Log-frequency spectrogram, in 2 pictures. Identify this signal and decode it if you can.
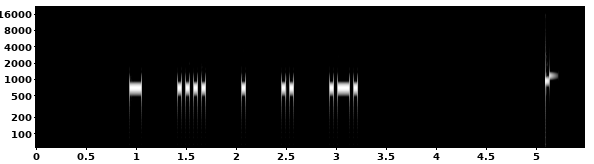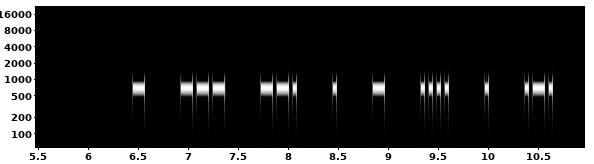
Morse code, heard as a keyed tone, about 29 wpm, spaced as for 17 wpm, 700 Hz. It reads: THEIR TOGETHER
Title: 3x Character Spacing - Top 500 Words - 30wpm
